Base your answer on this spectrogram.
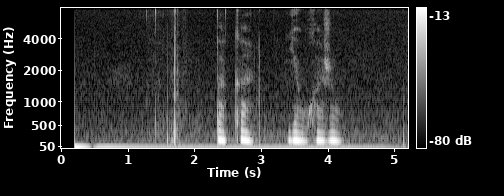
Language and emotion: Russian, sad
